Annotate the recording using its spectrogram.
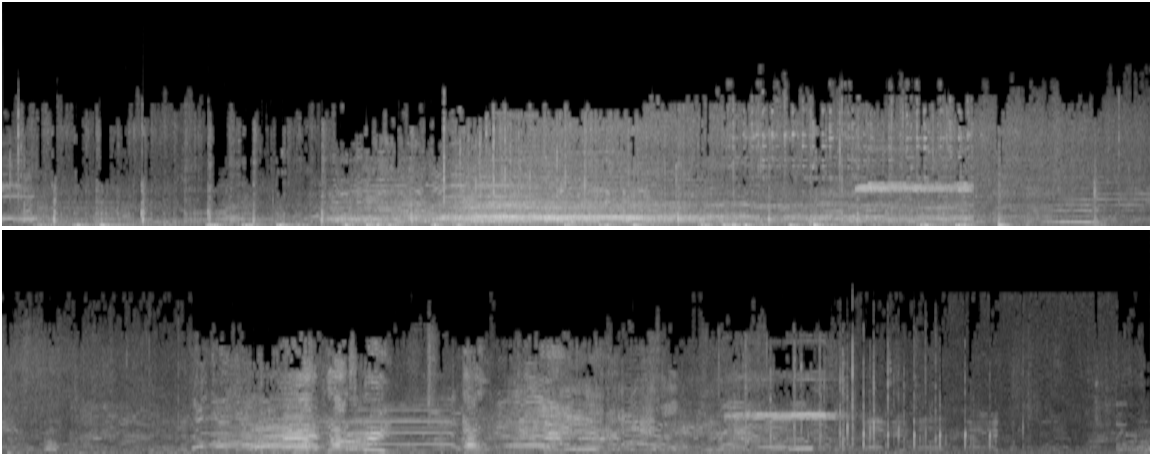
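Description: Football stadium ambience: a run of bass-drum beats with a swell of crowd cheering for the first half, then quieter crowd and player voices. A short high whistle blast, typical of a referee's whistle, sounds twice, about nine seconds in and again near the end.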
